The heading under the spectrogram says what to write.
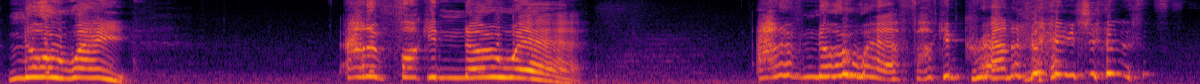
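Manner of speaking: ecstatic high shouting; esports caster. Real, not acted. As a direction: scream with disbelieving joy. Rare item drop on stream.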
